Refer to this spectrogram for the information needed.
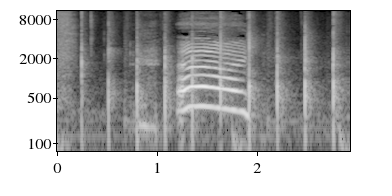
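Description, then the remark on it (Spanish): Sparse applause from a single pair of hands, acknowledging a 2,499-peso donation: about eight sharp, uneven claps spread out, with a short, sustained vocal cry rising over them midway. “Aplausos, aplausos.”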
